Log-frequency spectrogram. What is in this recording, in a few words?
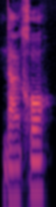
"dañxo", Apatani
